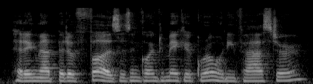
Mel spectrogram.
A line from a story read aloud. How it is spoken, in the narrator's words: Rutger said with a loud laugh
